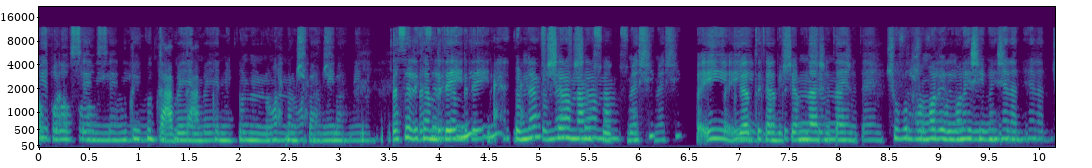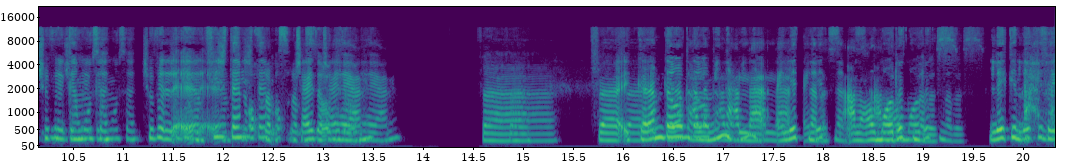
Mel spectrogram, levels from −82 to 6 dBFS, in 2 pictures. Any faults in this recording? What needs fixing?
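A doubled audio track runs through the whole speech clip: a second, full-band copy trails the original by about a third of a second, somewhat quieter, with no decay or room colouring. On a waveform every burst of energy has a smaller twin offset by that fixed gap, and on a spectrogram each onset and formant pattern repeats as a somewhat weaker, identical ghost to its right. The likely cause is the signal being captured a second time through a slower path. Route each source only once into the mix.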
